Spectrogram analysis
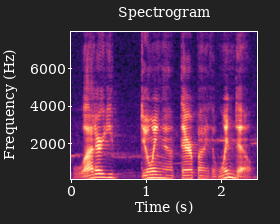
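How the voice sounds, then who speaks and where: A man's voice: on the high side, animated, normal speed, gravelly, fairly bright tone, lo-fi sound, a little hiss or hum, voice pushed up. A man voicing a timid, wondering eight-year-old boy in a horror story, asking things in a hesitant, puzzled way. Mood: amazed, puzzled.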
